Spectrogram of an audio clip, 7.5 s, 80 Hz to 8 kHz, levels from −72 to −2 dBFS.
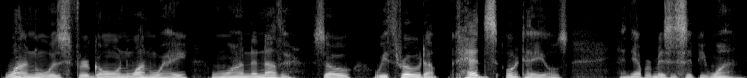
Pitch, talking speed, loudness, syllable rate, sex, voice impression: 130 Hz, 160 wpm, -20 LUFS, 4.9 syllables/s, male, masculine, slightly adult-like, slightly thick, tensed, slightly weak, bright, slightly soft, clear, slightly fluent, slightly raspy, cool, slightly intellectual, refreshing, sincere, slightly calm, friendly, reassuring, unique, slightly elegant, wild, slightly sweet, lively, slightly kind, slightly intense, slightly light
